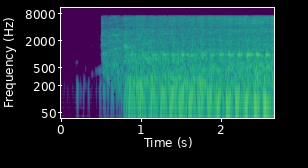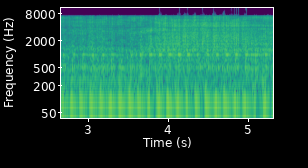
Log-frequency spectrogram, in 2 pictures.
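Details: Royal Enfield Classic: fires up and settles into a steady thumping idle around 170 beats a minute with a rattly top end; clutch noise.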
